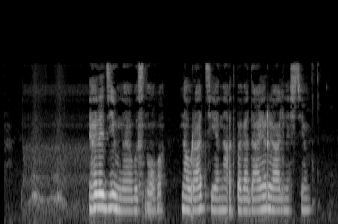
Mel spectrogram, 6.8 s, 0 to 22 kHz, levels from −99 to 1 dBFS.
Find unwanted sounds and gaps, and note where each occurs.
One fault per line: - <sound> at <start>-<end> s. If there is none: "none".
- whoosh at 0.5-1.4 s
